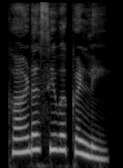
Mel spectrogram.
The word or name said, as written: ಕಾಡಸಿವಕಳ್ಳಿ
